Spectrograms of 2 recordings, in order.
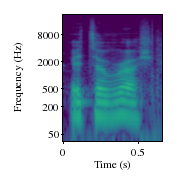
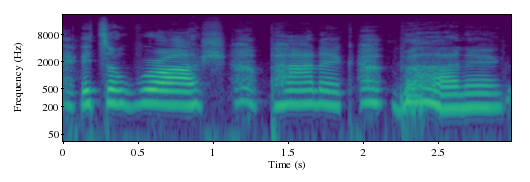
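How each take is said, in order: First: Said in the usual way. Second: High, slow thrilled exclamation; playful excited cry. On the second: Pretend. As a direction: stretch it out with glee.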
